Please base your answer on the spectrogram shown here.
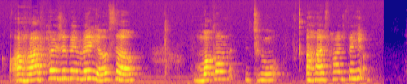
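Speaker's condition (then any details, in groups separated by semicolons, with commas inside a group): Cerebral palsy, spastic quadriplegic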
